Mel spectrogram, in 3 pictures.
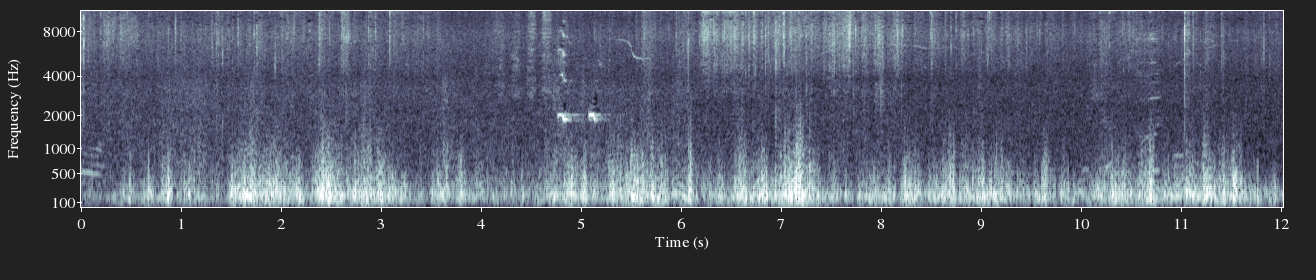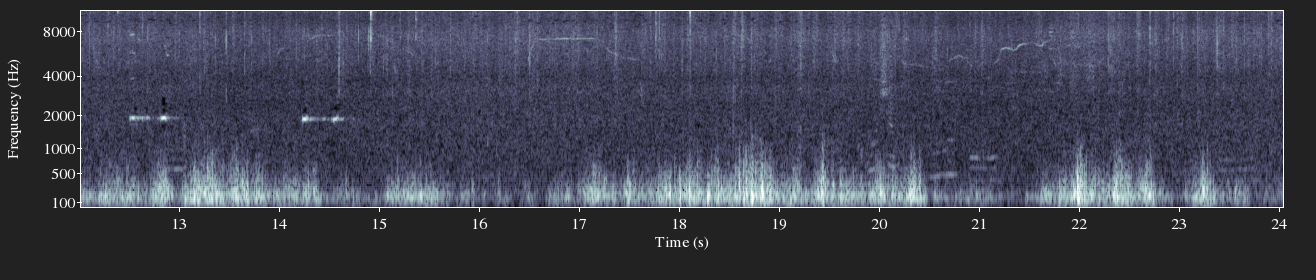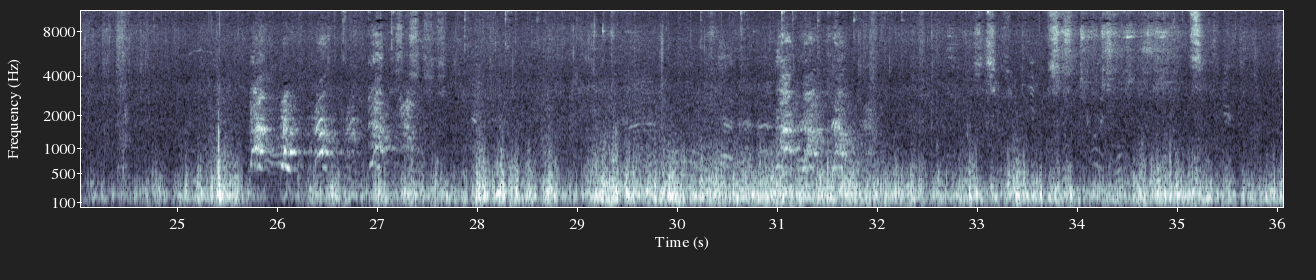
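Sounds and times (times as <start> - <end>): goat hooves trampling on dirt: 0.0 - 3.5, 4.2 - 20.5, 22.0 - 32.7.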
